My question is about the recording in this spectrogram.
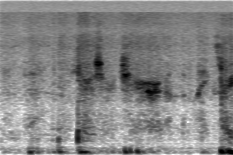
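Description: Near silence, with faint off-mic voices murmuring.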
